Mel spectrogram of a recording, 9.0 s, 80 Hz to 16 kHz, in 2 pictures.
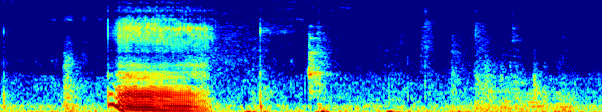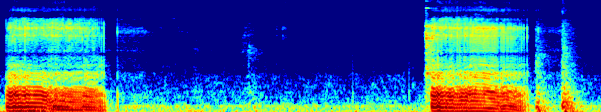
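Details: Corgi, possibly a puppy: three long, loud, drawn-out rattling snoring in-breaths in a quiet room, about 17 a minute; ordinary dog snoring.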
